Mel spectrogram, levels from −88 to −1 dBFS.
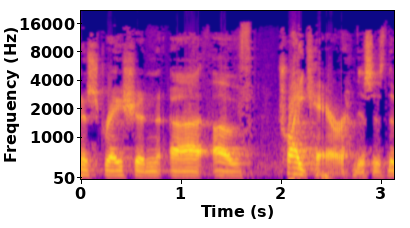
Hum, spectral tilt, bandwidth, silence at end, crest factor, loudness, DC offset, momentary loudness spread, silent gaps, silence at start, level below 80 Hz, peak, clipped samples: none; -3.5 dB/octave; 17.5 kHz; 0 s; 12 dB; -11 LUFS; under 0.1%; 6 LU; none; 0 s; -42 dBFS; 0 dBFS; 0.9%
